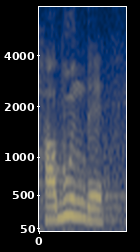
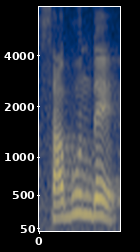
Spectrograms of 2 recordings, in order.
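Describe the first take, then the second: First: The first word begins with an h sound. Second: The first word begins with an s sound.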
